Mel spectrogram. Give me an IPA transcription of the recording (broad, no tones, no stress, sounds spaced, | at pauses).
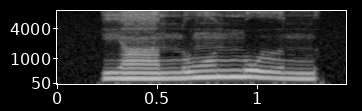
j ã n β ũ n w ɯ n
